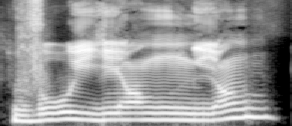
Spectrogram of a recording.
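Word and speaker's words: Jeong Woo-yeong: Wie spricht man ihn aus? Wo Yong Yong? Genau. genau so.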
